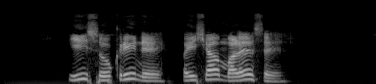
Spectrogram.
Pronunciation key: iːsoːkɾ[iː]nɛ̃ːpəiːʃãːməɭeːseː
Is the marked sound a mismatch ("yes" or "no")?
no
